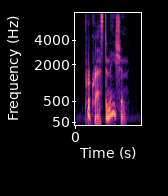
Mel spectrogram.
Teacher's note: Next, procrastination. Stress on the fourth syllable.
